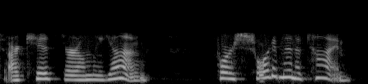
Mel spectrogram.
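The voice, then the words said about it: Choked-up, emotional voice. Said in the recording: “getting choked up now”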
